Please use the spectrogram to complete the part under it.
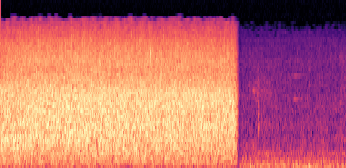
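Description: A large crowd applauds loudly, then stops abruptly.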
